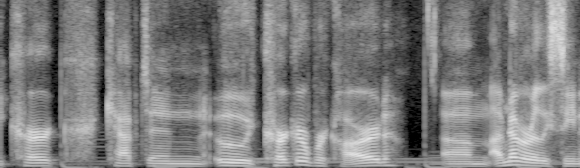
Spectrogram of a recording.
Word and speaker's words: Picard: one that picards it Picard I keep saying per card I know it's Picard I pronounce it wrong too um I don't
